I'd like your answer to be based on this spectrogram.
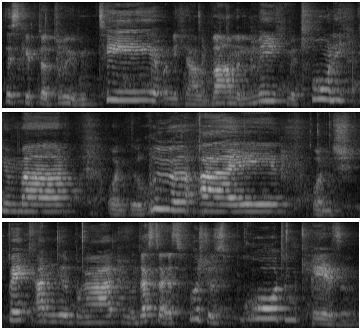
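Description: A woman in tabletop roleplay as a no-nonsense, sharp-tongued hostess, dry and curt. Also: mid-range voice, very animated, slow pace, roomy sound.

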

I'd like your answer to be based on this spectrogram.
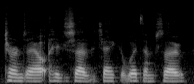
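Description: A middle-aged woman with a low-pitched voice talks casually, as if updating a video diary. Her s sounds are drawn out and hissy, and her delivery rambles along in a conversational way. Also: little pitch movement, quick pace, vocal fry, mellow. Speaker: vlogger. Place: small indoor room at home.

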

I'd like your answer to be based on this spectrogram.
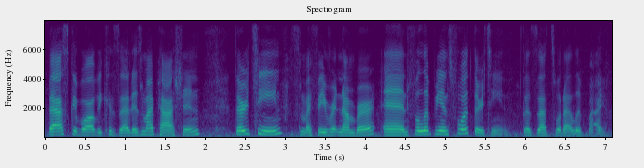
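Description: A woman's voice: medium pitch, moderate pace, slight background noise. A woman student, interviewed on live TV, earnestly explains a personal story. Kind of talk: sincere TV interview answers.

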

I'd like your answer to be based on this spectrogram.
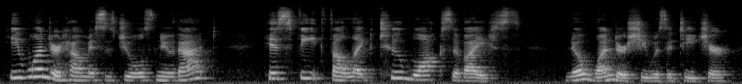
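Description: A woman narrating a children's chapter book in an expressive, measured reading. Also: lowish voice. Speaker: audiobook narrator. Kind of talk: storybook narration.

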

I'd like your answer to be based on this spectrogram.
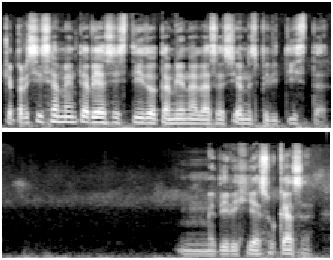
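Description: A man narrating a horror story in a grave, measured way, close to the microphone. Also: low-pitched, mellow, no echo.

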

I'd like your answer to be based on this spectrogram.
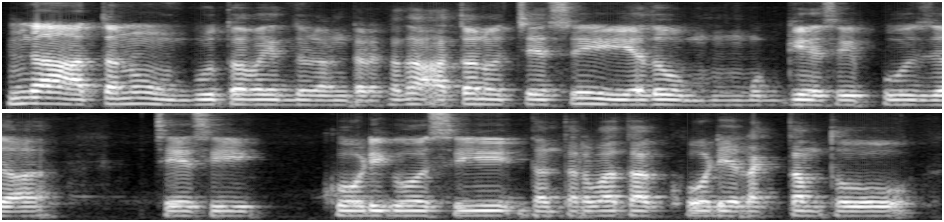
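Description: Slow, flat-voiced male storyteller. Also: mid-range voice. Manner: calm, conversational, retelling in plain speech. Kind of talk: casual storytelling.

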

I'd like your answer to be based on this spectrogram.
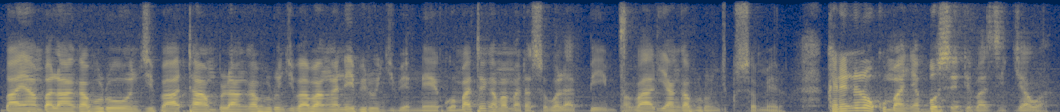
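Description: In a TV studio interview, a young gospel musician from Uganda tells his testimony into a handheld microphone. The voice is lowish with a sharp tone, and there's a little background noise. Talking fast and sincerely with a Ugandan accent, he mixes Luganda with English.

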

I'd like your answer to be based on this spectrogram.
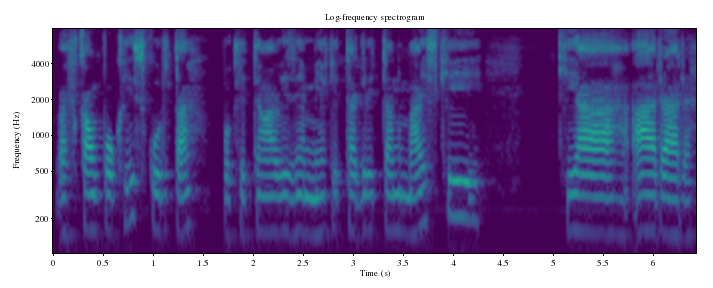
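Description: Woman, low voice, chatty, casual show-and-tell, home vlog. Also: fairly even intonation, moderate pace. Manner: chatty, addresses viewers as girls. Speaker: crochet vlogger. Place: home room with door closed.

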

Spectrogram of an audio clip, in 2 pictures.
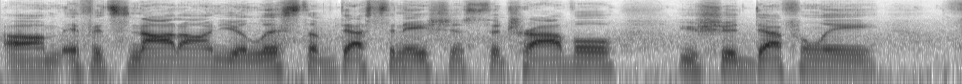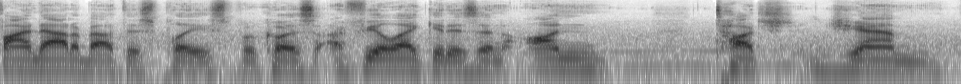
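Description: A man's voice: mid-range voice, steady tone, normal speed, slight background noise. A man talking casually to camera as a travel vlogger while walking around a hilltop fortress, thinking aloud with fillers. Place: outdoors at a hilltop fortress in a city.

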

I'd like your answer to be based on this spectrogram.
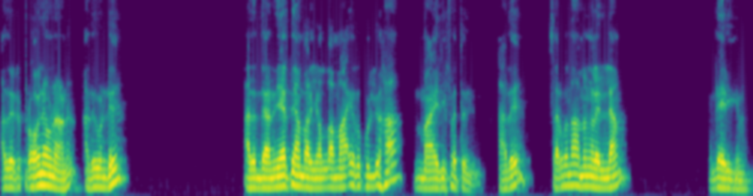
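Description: A man from India teaching an online grammar class, quizzing his students with repeated questions and slowly reciting grammar terms. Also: mid-range voice, fairly even intonation, warm tone.

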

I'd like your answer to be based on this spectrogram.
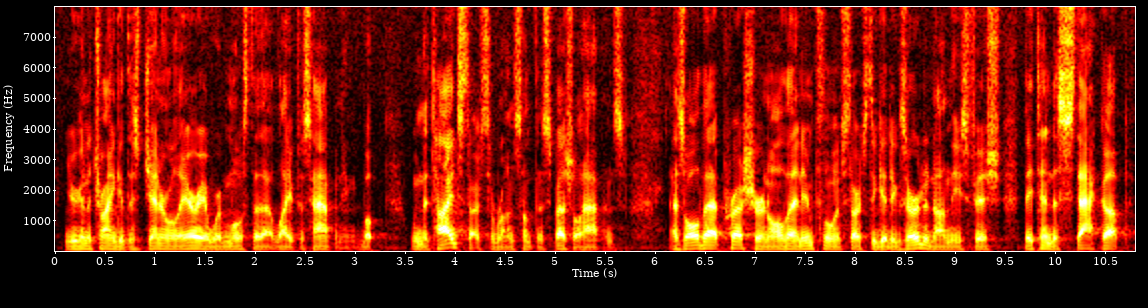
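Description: A man in his forties from the Northeastern United States, a charter captain, speaks in a low, slightly mellow voice. He gives a plainspoken instructional presentation in short, stacked phrases. The recording comes from a lapel mic in an indoor studio, framed mid-shot.

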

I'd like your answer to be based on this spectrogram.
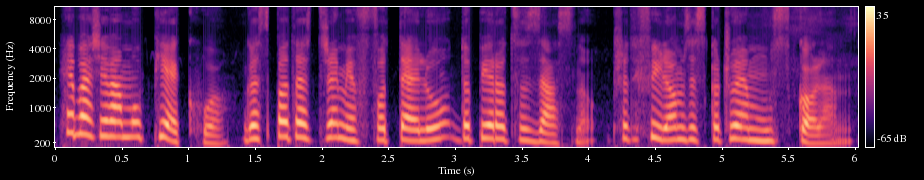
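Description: A woman's voice: high-pitched, normal speed, a little mellow, no echo, clean studio sound, voice pushed up. A woman reading a storybook, voicing a sly male tomcat with a smug, bargaining tone.

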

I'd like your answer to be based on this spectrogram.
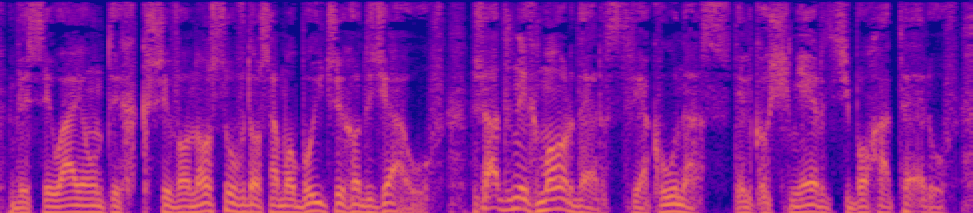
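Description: A man's voice: slightly rough, no echo, clean studio sound. A man reading a war novel aloud as audiobook narration, raising his voice for the characters' lines. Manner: acts out the characters' lines with raised pitch.

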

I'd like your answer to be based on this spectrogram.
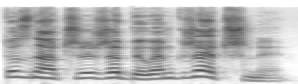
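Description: A man's voice: sits high, very animated, slow pace, a bit bright, pitched above the performer's own voice, exaggerated voice. A man voicing a stubborn, hurt six-year-old boy who pleads and insists, in an audiobook reading. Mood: stubborn, plaintive.

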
